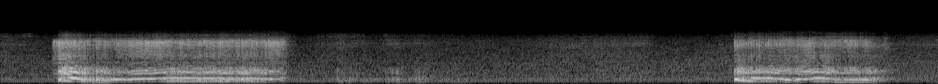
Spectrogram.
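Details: Bulldog snoring: two long, loud, rattling breath noises several seconds apart, with a quiet pause between them.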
